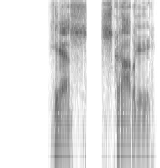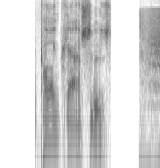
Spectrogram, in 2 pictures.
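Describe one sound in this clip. A man talks in a cheerful, goofy voice.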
